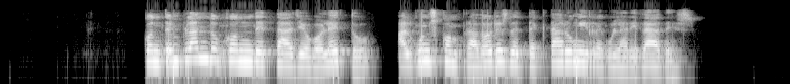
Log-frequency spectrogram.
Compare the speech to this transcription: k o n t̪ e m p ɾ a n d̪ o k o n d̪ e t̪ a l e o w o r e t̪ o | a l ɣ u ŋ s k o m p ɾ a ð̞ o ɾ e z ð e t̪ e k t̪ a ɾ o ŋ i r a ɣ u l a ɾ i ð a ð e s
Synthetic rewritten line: k o n t̪ e m p l a n d̪ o k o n d̪ e t̪ a ʎ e o β o l e t̪ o | a l ɣ u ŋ s k o m p ɾ a ð̞ o ɾ e z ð e t̪ e k t̪ a ɾ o ŋ i r e ɣ u l a ɾ i ð a ð e s

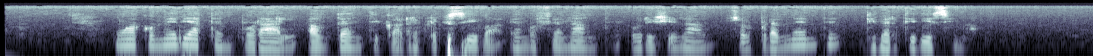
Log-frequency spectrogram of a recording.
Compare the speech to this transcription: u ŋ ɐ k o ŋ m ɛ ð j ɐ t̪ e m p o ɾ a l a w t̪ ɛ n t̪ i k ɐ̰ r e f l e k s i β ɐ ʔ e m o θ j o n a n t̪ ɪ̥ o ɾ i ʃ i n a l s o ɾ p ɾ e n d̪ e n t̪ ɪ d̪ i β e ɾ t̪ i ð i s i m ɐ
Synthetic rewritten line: u ŋ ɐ k o m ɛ ð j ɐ t̪ e m p o ɾ a l a w t̪ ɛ n t̪ i k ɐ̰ r e f l e k s i β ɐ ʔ e m o θ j o n a n t̪ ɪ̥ o ɾ i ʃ i n a l s o ɾ p ɾ e n d̪ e n t̪ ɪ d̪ i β e ɾ t̪ i ð i s i m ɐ

